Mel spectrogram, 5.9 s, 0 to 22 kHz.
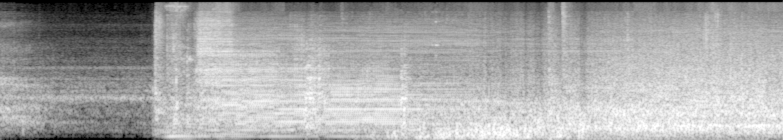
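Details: R22 Ruud home AC unit that was not cooling, restarted after service: after a quiet pause it kicks on with a thump, then settles into a smooth, steady compressor and fan whir; running normally.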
